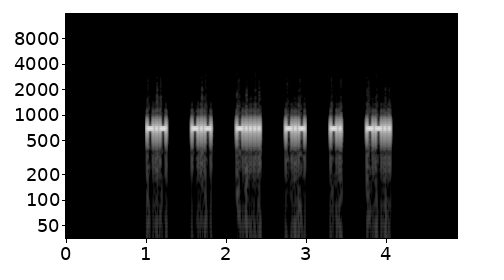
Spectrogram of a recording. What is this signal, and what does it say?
Morse code, heard as a keyed tone, about 44 wpm, spaced as for 21 wpm, 700 Hz. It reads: KK6KNZ
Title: USA Call Signs - 4x Character Spacing - 45wpm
